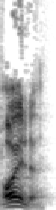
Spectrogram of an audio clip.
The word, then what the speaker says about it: Eule: Der zweite wichtige Diphthong ist E und U zusammen. Das wird im Deutschen als Eu ausgesprochen. Die Eule, Europa, das Euter. Das hier ist das Euter. Die Eule, Europa, das Euter. E und U zusammen, Eu.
